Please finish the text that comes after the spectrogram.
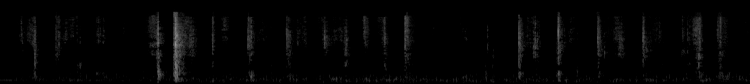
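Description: Tarot cards shuffled and laid down by hand, a close, quiet series of quick papery riffles and slaps in uneven bursts, heard alone.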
